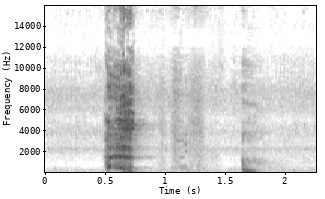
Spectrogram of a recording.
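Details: Hiccups with belching brought on by drinking morning coffee too fast on an empty stomach: two abrupt, gulping hiccup-burps about a second apart in a quiet room.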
